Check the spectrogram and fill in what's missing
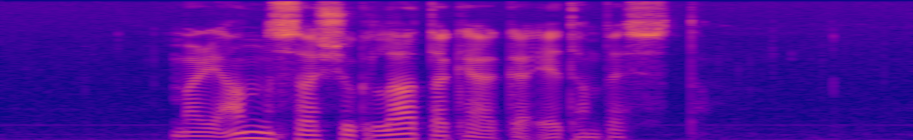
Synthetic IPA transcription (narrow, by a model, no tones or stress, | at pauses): maɹiansaʃʊkʊlaːt̪akʰa̰ːka̰ʔɛ̰t̪ʰanbɛst̪ḁ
